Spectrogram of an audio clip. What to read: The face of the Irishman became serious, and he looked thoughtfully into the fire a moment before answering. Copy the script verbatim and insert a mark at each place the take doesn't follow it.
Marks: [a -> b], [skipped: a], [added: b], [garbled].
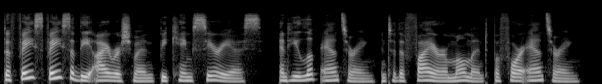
The face [added: face] of the Irishman became serious, and he looked [thoughtfully -> answering] into the fire a moment before answering.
